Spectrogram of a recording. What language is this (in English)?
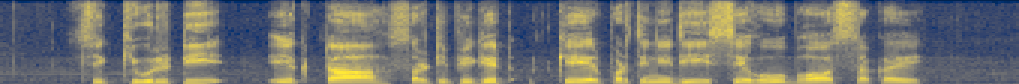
Maithili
